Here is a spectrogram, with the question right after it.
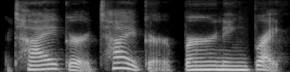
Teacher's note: it starts with a stress or bold syllable followed by unstressed and it's a pattern of every other one stressed unstressed stressed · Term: trochaic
